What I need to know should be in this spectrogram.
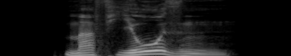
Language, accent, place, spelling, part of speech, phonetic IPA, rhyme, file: German, Germany, Berlin, mafiosen, adjective, [maˈfi̯oːzn̩], -oːzn̩, De-mafiosen.ogg
- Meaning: inflection of mafios: 1. strong genitive masculine/neuter singular 2. weak/mixed genitive/dative all-gender singular 3. strong/weak/mixed accusative masculine singular 4. strong dative plural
